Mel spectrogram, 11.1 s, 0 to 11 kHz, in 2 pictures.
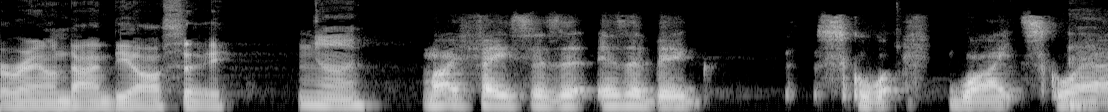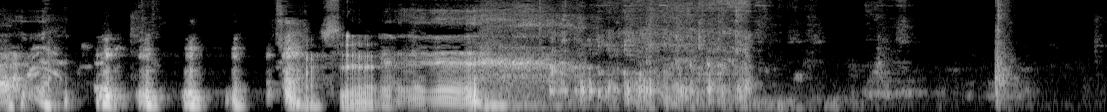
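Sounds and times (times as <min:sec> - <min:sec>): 
laughter: 0:00.0 - 0:01.1, 0:02.2 - 0:03.4, 0:04.2 - 0:09.3
speech: 0:00.0 - 0:08.5
water pouring while watering houseplants: 0:07.7 - 0:09.6.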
